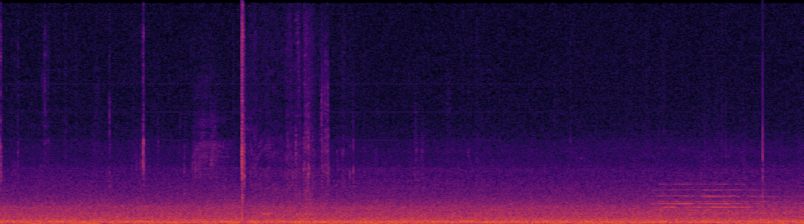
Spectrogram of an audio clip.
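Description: Steady city traffic noise: a constant rumble and hiss of road vehicles. A single sharp click comes about four seconds in, and faint high tones sound near the end.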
